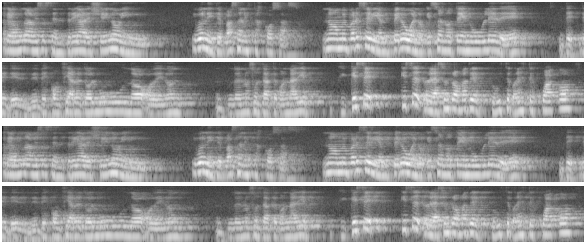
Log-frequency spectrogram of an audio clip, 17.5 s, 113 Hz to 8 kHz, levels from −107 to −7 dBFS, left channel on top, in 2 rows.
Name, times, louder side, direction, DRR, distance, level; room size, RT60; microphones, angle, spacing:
voice 1, 0.0-2.2 2.8-4.3 4.8-7.8 8.3-11.4 11.9-13.3 13.8-14.4 14.7-17.3, left 1 dB, 30° left, 2 dB, 2.6 m, -20 dB
27.0 x 23.5 x 8.6 m, 1.1 s
head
